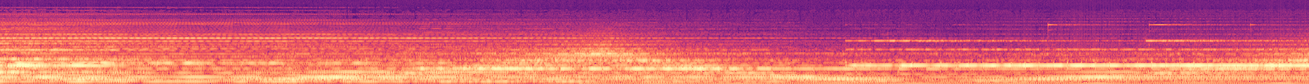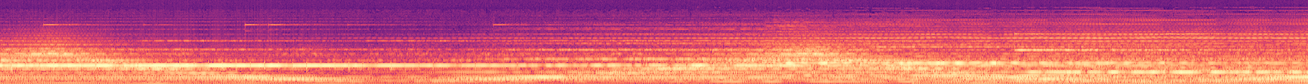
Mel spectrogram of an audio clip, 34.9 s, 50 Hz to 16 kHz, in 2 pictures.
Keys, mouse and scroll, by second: 6.7 click.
